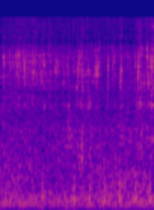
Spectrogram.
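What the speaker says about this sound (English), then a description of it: "Now take the warm water and pour it to a certain level." Warm water is poured into a glass holding a spoonful of powder, giving a soft, steady trickle of liquid that stays faint and close throughout.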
